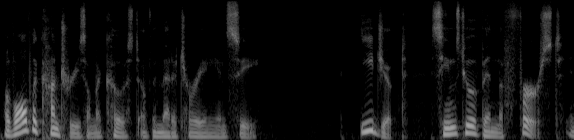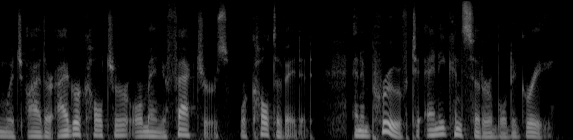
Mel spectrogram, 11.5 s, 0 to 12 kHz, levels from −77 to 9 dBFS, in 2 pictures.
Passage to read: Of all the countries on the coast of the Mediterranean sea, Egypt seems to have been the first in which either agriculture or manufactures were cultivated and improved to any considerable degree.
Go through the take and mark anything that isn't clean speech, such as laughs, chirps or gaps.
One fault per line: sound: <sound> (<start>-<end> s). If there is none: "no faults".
no faults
